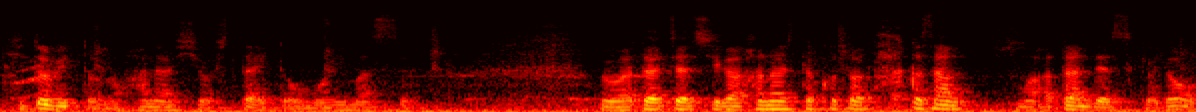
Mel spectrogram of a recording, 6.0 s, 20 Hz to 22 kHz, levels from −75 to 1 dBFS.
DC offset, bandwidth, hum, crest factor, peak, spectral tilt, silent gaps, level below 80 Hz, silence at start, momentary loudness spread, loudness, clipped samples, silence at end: under 0.1%; 13.5 kHz; none; 18 dB; -12 dBFS; -7.5 dB/octave; none; -40 dBFS; 0 s; 15 LU; -31 LUFS; under 0.1%; 0 s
